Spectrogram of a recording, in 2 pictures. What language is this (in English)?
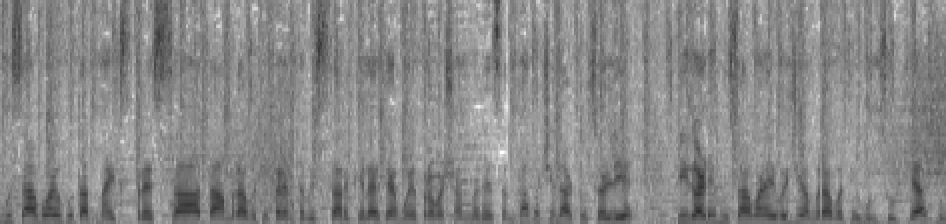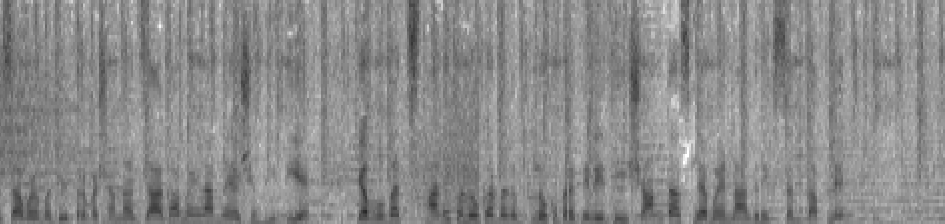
Romanian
